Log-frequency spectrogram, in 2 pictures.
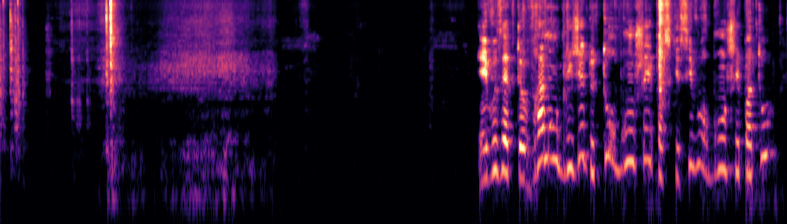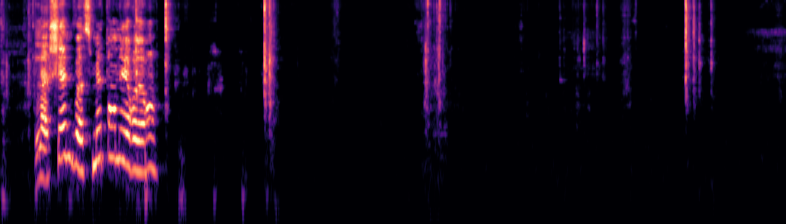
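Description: Plastic parts click and knock as hands handle them.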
